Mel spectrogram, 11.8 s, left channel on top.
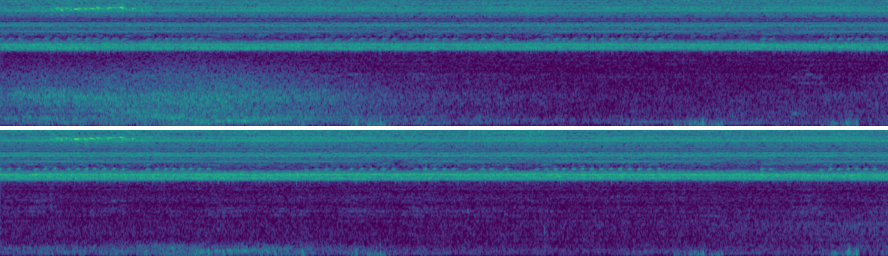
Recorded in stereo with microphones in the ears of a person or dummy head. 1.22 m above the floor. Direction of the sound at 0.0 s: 60° right (ahead or behind).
